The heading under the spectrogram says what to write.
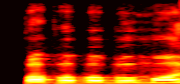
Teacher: प फ ब भ म जो है ये आपका होठ से उच्चारण होता है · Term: ओष्ठ वर्ण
